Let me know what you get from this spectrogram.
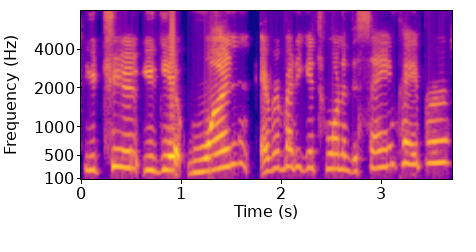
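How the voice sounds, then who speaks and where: A woman's voice: high voice, lively intonation, moderate pace. Teasing woman greeting viewers. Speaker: co-host reading viewer comments. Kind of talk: casual live chat.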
